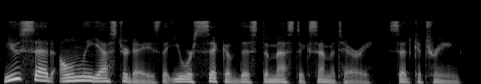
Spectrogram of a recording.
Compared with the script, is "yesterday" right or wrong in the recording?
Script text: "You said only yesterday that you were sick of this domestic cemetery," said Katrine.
wrong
